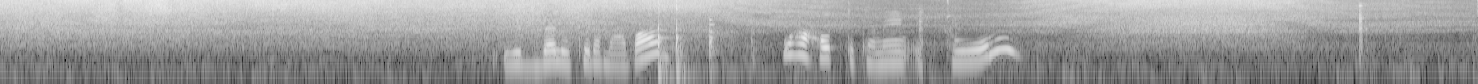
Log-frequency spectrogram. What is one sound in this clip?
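Vegetables sizzle and hiss in a hot frying pan.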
